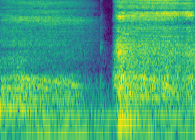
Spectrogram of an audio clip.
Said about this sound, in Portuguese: Essa é a respiração, ó.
